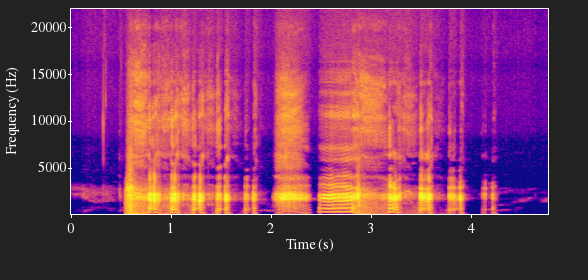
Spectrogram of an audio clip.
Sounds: Laughter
